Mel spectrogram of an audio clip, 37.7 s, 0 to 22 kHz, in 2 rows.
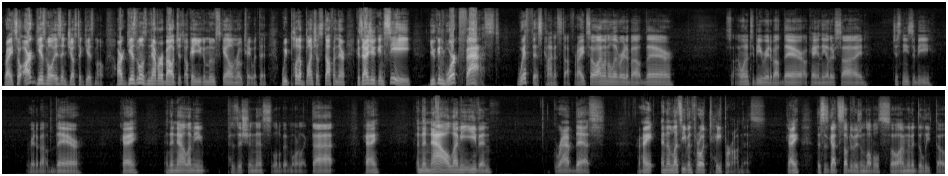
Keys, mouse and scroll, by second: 8.6 click, 9.6 alt+right click, 11.2-13.7 alt+drag, 13.7-16.2 ctrl+drag, 16.2 ctrl+click, 17.4-19.9 ctrl+drag, 19.9-22.1 right drag, 22.1-25.2 drag, 25.2-27.0 right drag, 27.0 q, 27.3 right click, 27.8 w, 28.7 click, 33.0 click, 35.2-36.6 drag, 37.2 click.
